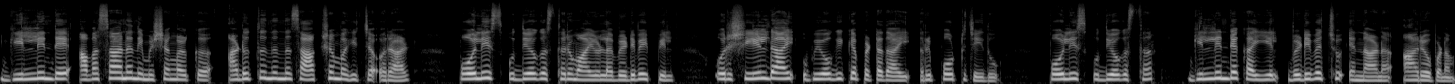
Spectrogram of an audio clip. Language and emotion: Malayalam, neutral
